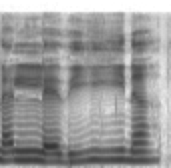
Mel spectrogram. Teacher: नून की शत पे एक अलिफ के बराबर देर लगाएंगे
